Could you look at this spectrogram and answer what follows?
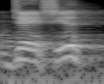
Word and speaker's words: Dacia: Morton Northwest calm and the all-new Dasher Duster or Dacia if you must pronounce it that way yes it is new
